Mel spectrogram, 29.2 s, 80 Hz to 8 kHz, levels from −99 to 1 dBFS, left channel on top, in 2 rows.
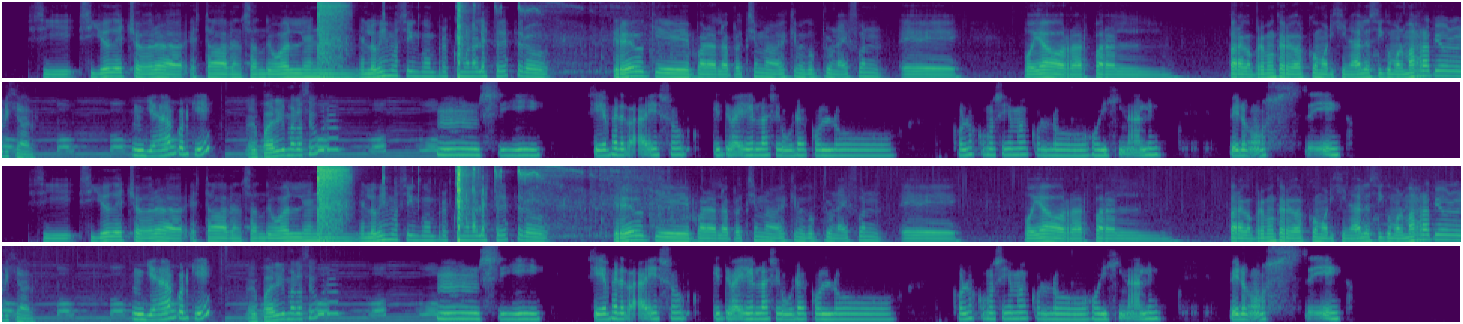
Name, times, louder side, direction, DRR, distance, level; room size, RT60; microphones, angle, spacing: voice 1, 0.4-5.5 6.1-9.6 10.2-11.8 12.3-14.9 17.0-18.0, left 1 dB, 10° left, 0.4 m, -37 dB
sound 1, 2.7-17.5, right 16 dB, 75° right, 0.7 m, -32 dB
sound 2, 13.5-19.2, equal, 5° right, 1.2 m, -50 dB
voice 2, 15.9-16.7 18.9-20.0 20.5-23.5 24.1-26.2 26.9-28.1, right 1 dB, 20° right, 1.8 m, -37 dB
head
